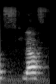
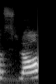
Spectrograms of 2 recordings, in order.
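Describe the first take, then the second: First: स्लफ said with a short "uh" vowel and a final f, rhyming with cuff; स्लफ pronounced as the verb, ending on f; verb pronunciation. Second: स्लॉ pronounced as the noun, without any f sound; noun pronunciation. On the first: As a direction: give स्लफ the verb reading, closing on a clear f. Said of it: "as verb पढ़ेंगे तो हम इसको स्लफ". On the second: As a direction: give स्लॉ the noun reading, ending on the open vowel. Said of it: "as noun पढ़ेंगे तो हम इसको स्लॉ पढ़ेंगे". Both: Shown as a demonstration.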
